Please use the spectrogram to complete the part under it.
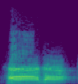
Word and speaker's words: هذا: في مثلها أنتم، وفي هذا، هذا كيف ننطق؟ هذا كيف تكتب؟ هاء والذال مباشرة، ليس بينهما ألف، صحيح؟ صحيح؟ لكن كيف ننطقها؟ هذا في ألف في النطق موجودة، فهي تحذف،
